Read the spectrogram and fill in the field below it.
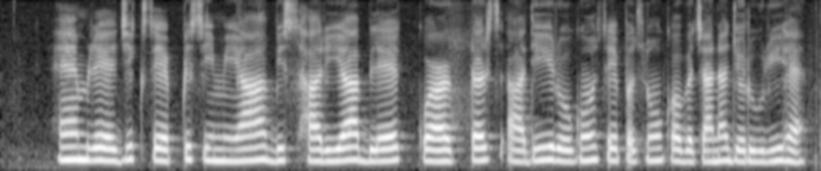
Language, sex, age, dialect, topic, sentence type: Hindi, female, 56-60, Garhwali, agriculture, statement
